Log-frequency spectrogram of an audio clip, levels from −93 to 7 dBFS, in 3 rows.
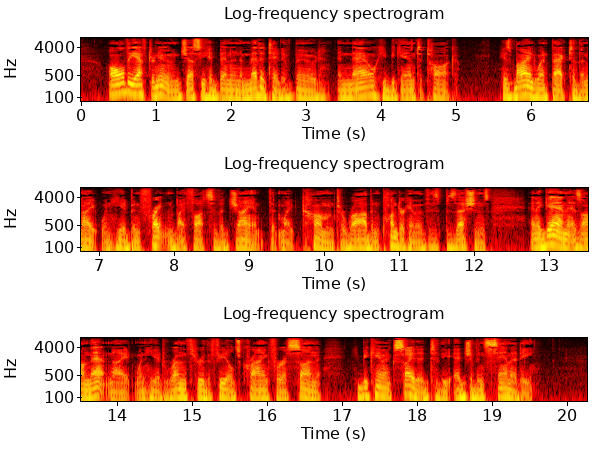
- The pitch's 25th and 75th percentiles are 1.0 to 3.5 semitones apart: Yes, average, 2.7 semitones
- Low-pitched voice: Yes, very low, 85 Hz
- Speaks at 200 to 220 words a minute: Yes, fast, 205 wpm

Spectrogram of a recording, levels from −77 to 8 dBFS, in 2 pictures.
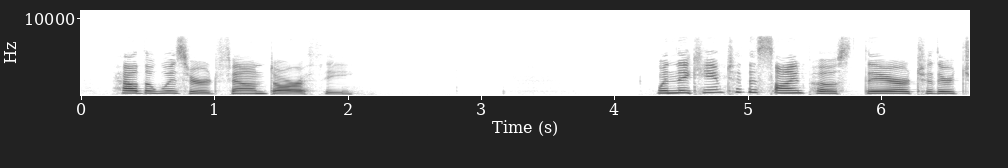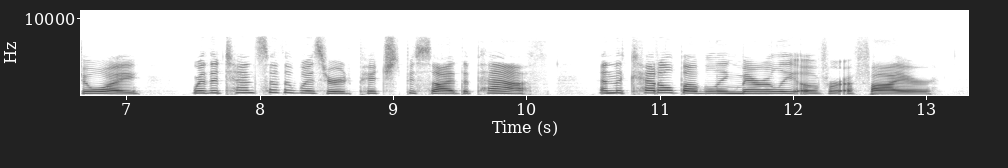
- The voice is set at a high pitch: Yes, very high, 270 Hz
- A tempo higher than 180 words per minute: No, average, 150 wpm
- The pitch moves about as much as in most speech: Yes, average, 4.9 semitones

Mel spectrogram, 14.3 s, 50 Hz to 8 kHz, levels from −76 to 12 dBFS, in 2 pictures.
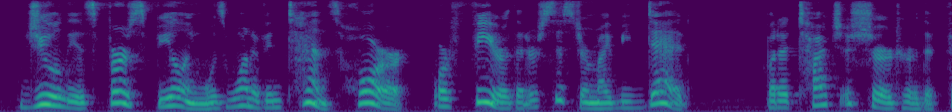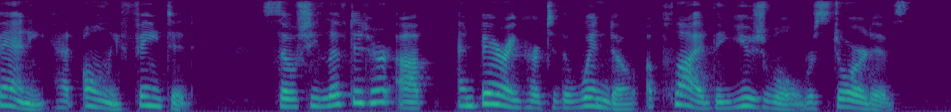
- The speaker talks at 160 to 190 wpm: Yes, average, 170 wpm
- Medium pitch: No, high, 205 Hz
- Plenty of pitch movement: Yes, wide, 7.5 semitones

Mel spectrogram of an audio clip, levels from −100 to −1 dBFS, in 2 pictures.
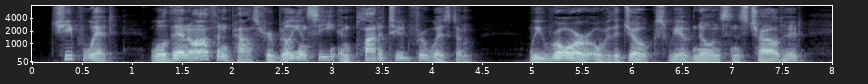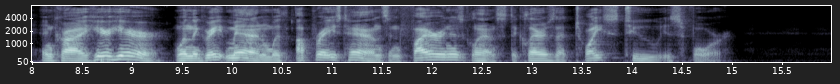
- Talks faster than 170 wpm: No, average, 165 wpm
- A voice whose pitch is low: Yes, low, 115 Hz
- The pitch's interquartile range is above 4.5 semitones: Yes, average, 5.1 semitones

